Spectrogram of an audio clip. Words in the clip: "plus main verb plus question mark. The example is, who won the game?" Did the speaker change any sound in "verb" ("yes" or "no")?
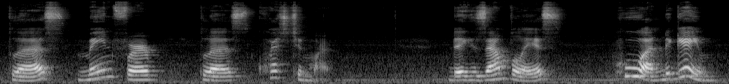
yes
